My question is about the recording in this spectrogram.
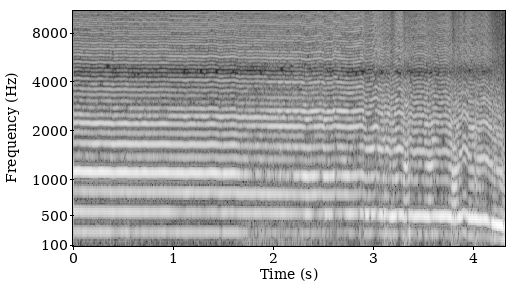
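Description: A voice holding one long, loud, high note, steady in pitch, that dips and falls away near the end. A lower note is held beneath it for the first couple of seconds.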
